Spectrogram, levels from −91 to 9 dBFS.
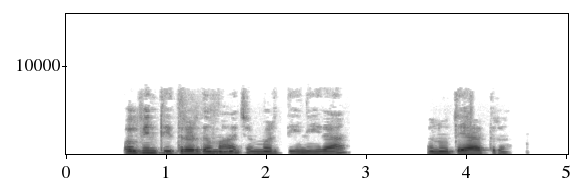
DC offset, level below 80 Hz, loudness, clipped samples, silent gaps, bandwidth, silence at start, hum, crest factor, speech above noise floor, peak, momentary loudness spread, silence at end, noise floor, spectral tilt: under 0.1%; -64 dBFS; -19 LUFS; under 0.1%; 2.17-2.21 s, 2.85-3.61 s; 7.6 kHz; 0.6 s; none; 18 dB; over 72 dB; -2 dBFS; 10 LU; 0.6 s; under -90 dBFS; -7.5 dB/octave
